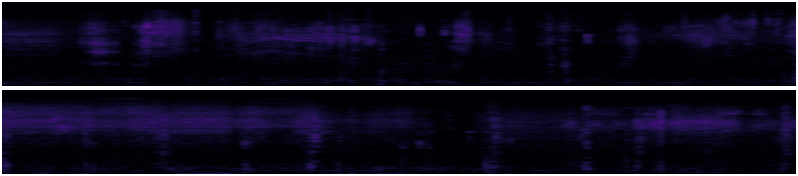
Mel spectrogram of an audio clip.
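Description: Faint chewing of a pizza slice close to a microphone, with soft, scattered mouth clicks.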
